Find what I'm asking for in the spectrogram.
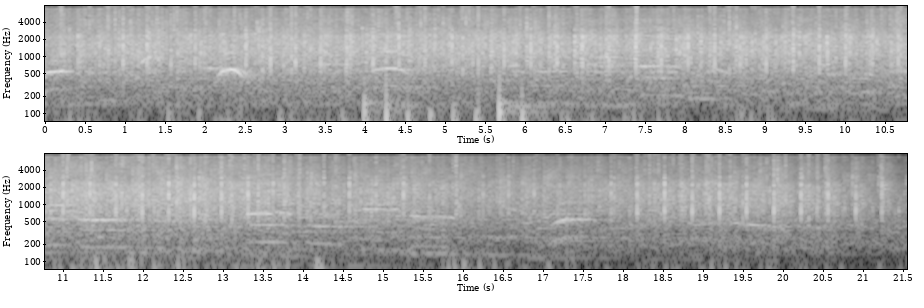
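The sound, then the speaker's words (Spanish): An audience applauds at a tribute to a national folk singer. The clapping is loud, continuous and densely layered, keeps going at full strength for most of its length, and thins slightly toward the end. “Y me parece que sería bueno que todos nosotros le dediquemos un aplauso grande a la cantora nacional.”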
